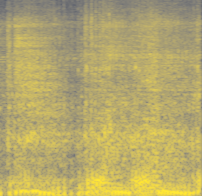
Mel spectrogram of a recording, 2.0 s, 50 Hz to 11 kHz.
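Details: Rusi Macho 175 motorcycle push-button start: the engine catches with a harsh, uneven metallic clatter as revs rise; loud, intermittent clatter on starting, cause not yet known.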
